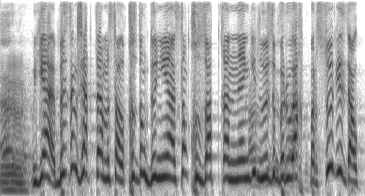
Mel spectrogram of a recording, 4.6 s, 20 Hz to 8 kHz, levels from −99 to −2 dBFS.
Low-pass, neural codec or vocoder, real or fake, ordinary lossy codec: none; none; real; none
